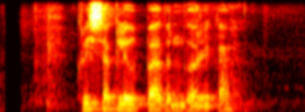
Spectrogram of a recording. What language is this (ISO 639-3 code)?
nep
